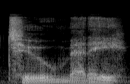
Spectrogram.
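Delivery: low, slow, quiet query; dangerously soft and low disbelief; menacing governor. A narrator's reading.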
